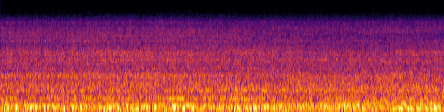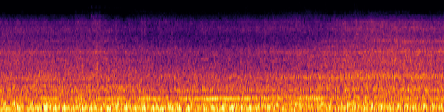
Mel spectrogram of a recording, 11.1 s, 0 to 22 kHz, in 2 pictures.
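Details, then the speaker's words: 1964 Ford Fairlane with an old Busch Series race carburetor: loud fast drone held well above normal idle without settling, because the weak throttle return spring won't let the throttle linkage close. "we've had a lot of issues with it so far it won't idle down it's still it's still idling up way too high"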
